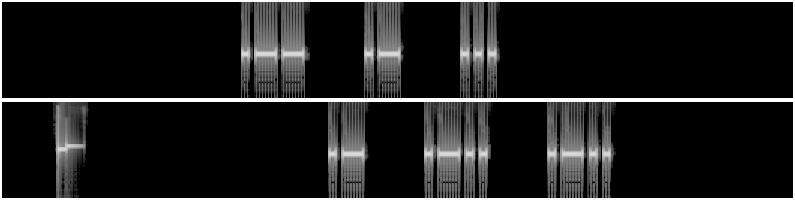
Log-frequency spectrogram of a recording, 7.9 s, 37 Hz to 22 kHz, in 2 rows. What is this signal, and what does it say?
Morse code, heard as a keyed tone, about 36 wpm, spaced as for 20 wpm, 700 Hz. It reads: WAS ALL
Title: 3x Character Spacing - Top 300 Words - 35wpm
